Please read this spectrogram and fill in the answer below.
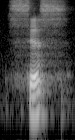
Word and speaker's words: cis: could go R and this is pronounced CIS stands for cosine imaginary sign I'm just writing in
